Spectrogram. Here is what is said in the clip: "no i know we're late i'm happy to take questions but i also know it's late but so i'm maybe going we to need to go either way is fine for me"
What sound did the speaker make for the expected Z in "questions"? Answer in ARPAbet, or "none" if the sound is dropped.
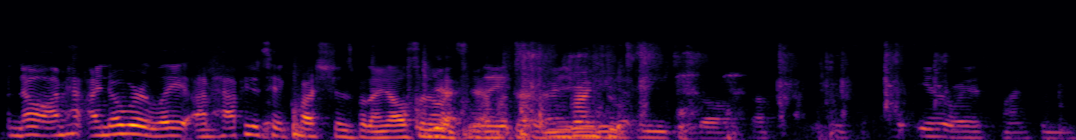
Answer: Z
